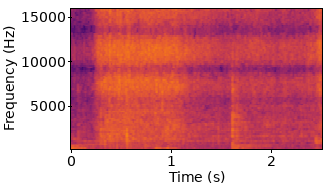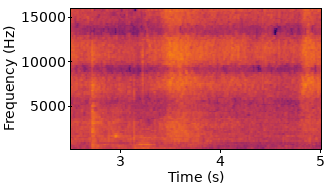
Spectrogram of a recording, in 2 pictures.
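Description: Browned, seasoned beef cubes hitting a hot pan with onions for stew, a steady crackling sizzle with occasional stirring scrapes and tosses, close and moderately loud.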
